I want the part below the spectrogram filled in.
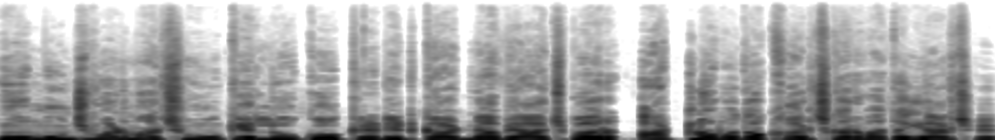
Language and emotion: Gujarati, surprised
